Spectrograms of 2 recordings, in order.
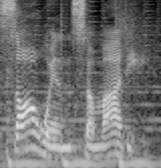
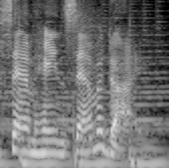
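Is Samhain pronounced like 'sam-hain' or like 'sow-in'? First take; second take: sow-in; sam-hain. First: Samhain is said like 'sow-in'. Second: Samhain is said like 'sam-hain'. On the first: The speaker calls it right. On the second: The speaker calls it wrong.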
